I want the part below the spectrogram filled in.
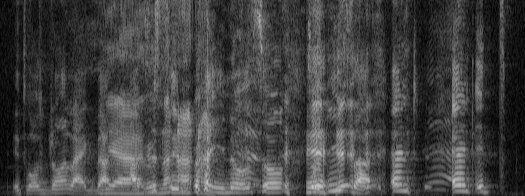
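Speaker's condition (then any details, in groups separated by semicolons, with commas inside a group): No condition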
